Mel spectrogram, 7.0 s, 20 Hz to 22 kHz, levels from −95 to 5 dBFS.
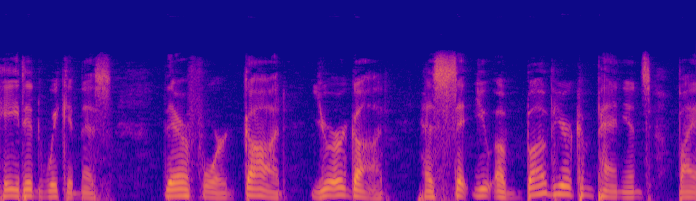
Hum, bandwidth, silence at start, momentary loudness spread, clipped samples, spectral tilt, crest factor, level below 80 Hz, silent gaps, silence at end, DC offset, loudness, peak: none; 7.8 kHz; 0 s; 11 LU; under 0.1%; -5.5 dB/octave; 18 dB; -50 dBFS; none; 0 s; under 0.1%; -31 LUFS; -12 dBFS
